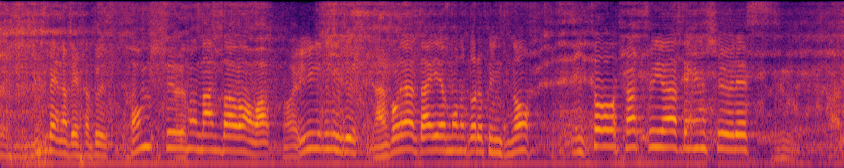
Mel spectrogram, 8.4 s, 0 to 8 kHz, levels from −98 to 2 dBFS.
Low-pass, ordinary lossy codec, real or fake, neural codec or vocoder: none; none; fake; codec, 16 kHz, 2 kbps, FunCodec, trained on LibriTTS, 25 frames a second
